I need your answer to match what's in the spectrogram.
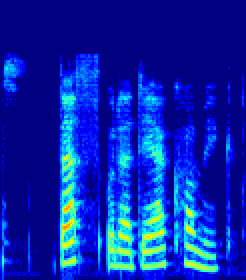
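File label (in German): "Comic", German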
